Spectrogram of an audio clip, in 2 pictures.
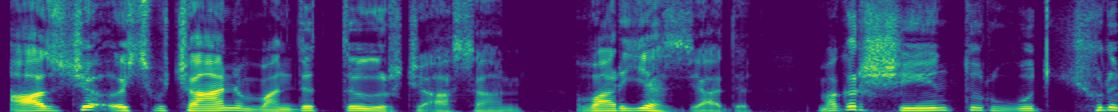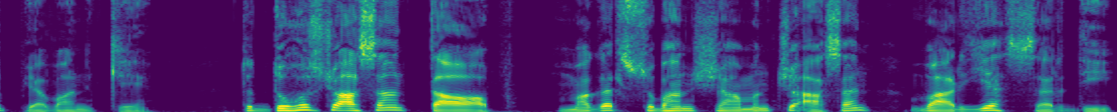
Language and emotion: Kashmiri, neutral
